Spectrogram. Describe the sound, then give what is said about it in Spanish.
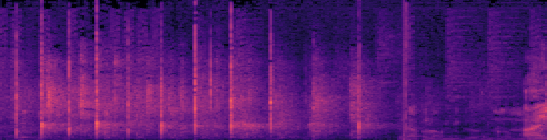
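Studio audience applause during a vintage-show World Cup special: sharp, fairly regular hand claps at a brisk, even pace. A person then starts talking near the end. “Venga, aquí, por favor, un aplauso.”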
